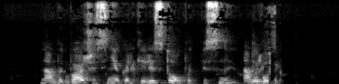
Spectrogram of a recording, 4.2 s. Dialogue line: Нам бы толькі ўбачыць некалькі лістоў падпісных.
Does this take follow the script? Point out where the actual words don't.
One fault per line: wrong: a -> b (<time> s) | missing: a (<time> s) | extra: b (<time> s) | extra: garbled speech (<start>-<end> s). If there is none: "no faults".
missing: толькі (0.8 s)
extra: garbled speech (3.0-3.5 s)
